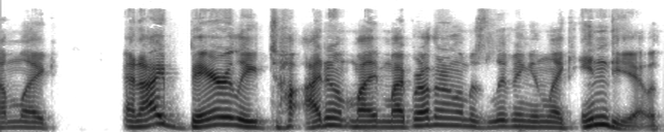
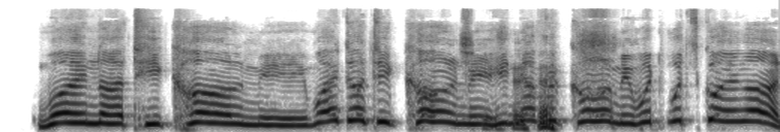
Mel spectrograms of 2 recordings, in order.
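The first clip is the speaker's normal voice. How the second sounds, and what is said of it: Imitated Jamaican accent. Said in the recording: “she's Jamaican... I might do her voice and she has an accent.”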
